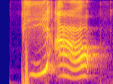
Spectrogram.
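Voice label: "pí ǎo", Mandarin Chinese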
